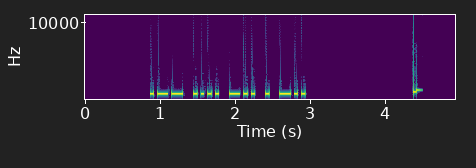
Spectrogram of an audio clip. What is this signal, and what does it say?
Morse code, heard as a keyed tone, about 25 wpm, 700 Hz. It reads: WHDED
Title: Five Challenging Letter-Number Combinations 25wpm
